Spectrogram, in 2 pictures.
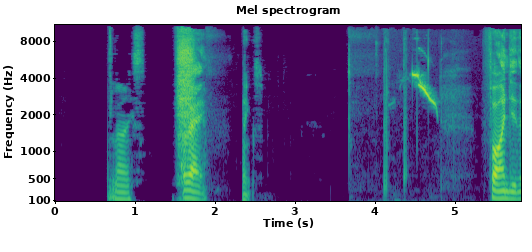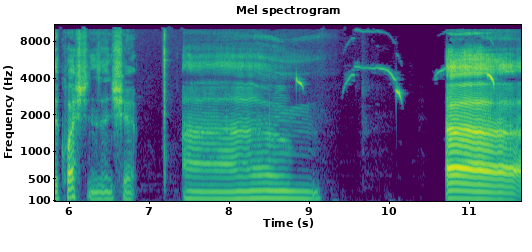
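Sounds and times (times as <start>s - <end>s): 
speech: 0.7s - 2.6s, 5.4s - 9.2s, 10.7s - 11.6s
person imitating a baby seagull: 7.8s - 9.2s, 10.0s - 11.6s.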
